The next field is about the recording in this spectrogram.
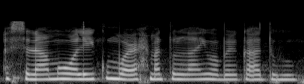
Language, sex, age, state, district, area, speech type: Urdu, female, 18-30, Bihar, Gaya, urban, spontaneous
